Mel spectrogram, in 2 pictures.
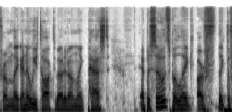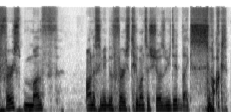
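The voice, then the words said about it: Rough, sick-sounding voice. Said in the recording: “I'm very sick right now, so my voice is kind of crappy”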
